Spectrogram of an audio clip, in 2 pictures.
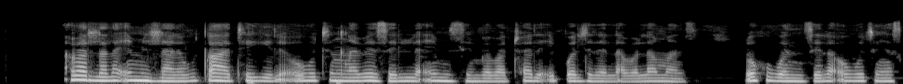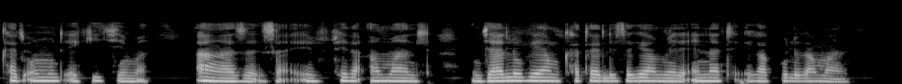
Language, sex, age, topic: North Ndebele, female, 25-35, health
